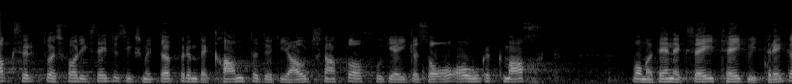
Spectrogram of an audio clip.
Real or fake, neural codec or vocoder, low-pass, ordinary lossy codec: real; none; 7.2 kHz; MP3, 64 kbps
